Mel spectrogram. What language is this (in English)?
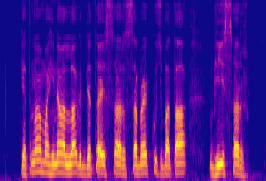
Maithili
